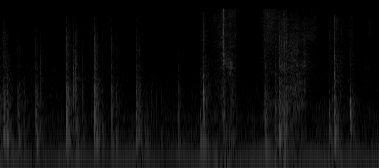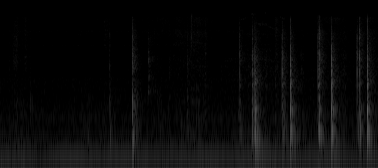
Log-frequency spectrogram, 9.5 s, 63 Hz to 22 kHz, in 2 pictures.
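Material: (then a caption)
Cardboard. Fingertips tap and scratch the printed front face of a large, hollow cardboard PS4 console box lying flat. A loose run of short, dull, hollow taps is heard, with a brief scratching burst partway through and a steady low hum underneath. The taps cluster more densely toward the end.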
